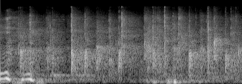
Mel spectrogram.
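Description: Audience clapping after a punchline: many scattered individual claps, with a brief voice at the very start.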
